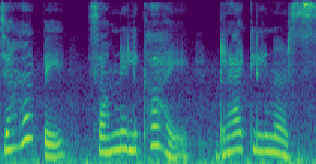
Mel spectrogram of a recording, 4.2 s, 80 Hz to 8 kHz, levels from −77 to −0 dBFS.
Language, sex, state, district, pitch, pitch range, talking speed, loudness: Hindi, female, Madhya Pradesh, Dhar, 250 Hz, 195-270 Hz, 115 wpm, -17 LUFS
